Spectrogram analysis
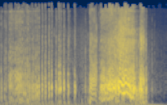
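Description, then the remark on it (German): A suitcase zipper is pulled shut in a quick series of short rasping bursts, ending with one longer, louder continuous zip. It is clear, with no voices. “Jetzt geht der Koffer zu.”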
